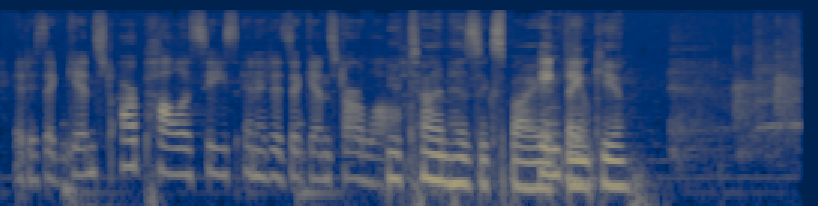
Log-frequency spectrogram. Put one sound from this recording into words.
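A woman speaks into a microphone with animation.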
